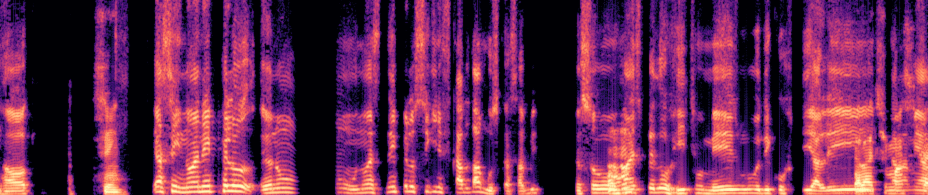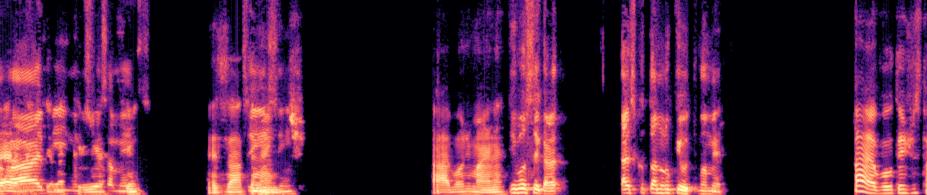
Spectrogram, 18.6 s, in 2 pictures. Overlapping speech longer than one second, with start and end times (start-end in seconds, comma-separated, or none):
8.5-10.7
